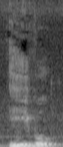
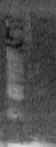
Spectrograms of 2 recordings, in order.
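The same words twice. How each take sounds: The two takes are said the same way.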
